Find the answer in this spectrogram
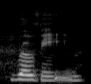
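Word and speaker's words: Rovinj: Pronounce it for us, the name of the city. Rovine.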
